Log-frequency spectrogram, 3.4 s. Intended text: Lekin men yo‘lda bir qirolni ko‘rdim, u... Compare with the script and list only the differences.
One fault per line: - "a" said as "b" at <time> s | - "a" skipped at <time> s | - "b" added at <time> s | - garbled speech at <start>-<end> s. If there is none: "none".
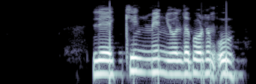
- "bir qirolni" skipped at 2.6 s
